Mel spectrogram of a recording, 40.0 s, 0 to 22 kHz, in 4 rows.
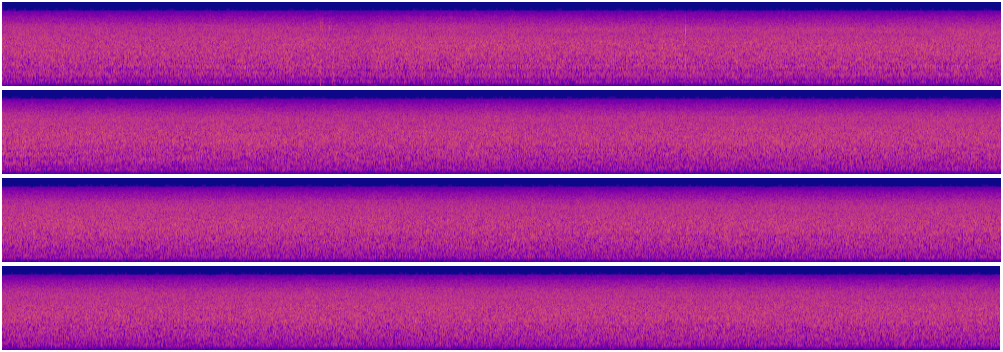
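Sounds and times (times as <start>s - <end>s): waterfall rushing: 0.0s - 24.8s.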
